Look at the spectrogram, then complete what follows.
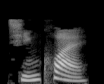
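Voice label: "勤快", Mandarin Chinese; chinese flashcards; hsk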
